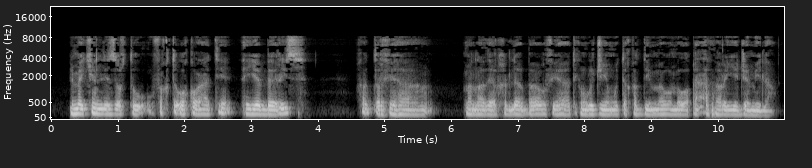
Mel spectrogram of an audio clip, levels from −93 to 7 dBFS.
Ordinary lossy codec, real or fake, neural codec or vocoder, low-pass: MP3, 32 kbps; real; none; 9.9 kHz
